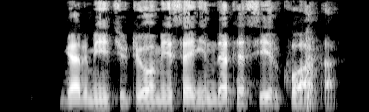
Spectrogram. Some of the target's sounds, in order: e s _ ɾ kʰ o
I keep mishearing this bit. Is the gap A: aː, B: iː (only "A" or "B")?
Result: B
